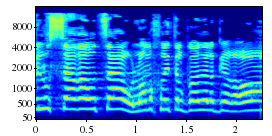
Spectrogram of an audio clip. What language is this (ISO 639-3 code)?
heb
